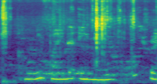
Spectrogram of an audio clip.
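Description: A person humming three short low notes, the last one longer and falling. There are a few light clicks and rustles of paper figures being moved on a sheet of paper.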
